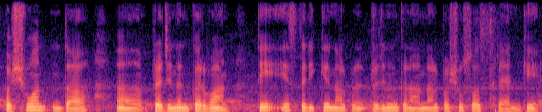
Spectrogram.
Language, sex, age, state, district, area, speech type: Punjabi, female, 45-60, Punjab, Jalandhar, urban, spontaneous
